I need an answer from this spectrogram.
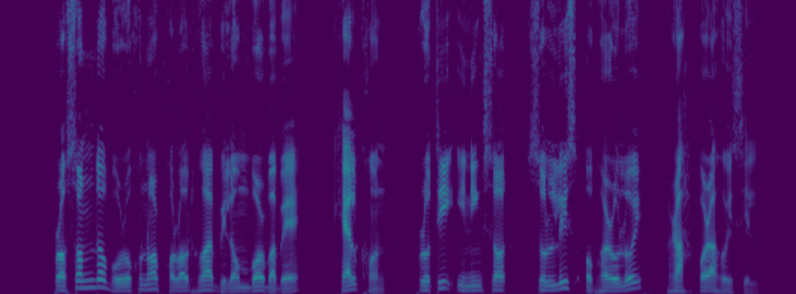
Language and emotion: Assamese, neutral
